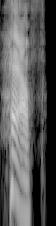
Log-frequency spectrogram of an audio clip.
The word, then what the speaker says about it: half: Now the L is silent, but it still hangs out in the spelling, like a ghost of sounds past.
